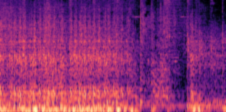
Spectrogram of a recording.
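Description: Rapid, dense gunfire crackles continuously as Goth enemies are shot in the video game True Crime: New York City, loud and sustained with little pause.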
